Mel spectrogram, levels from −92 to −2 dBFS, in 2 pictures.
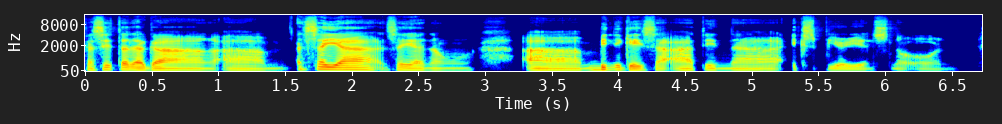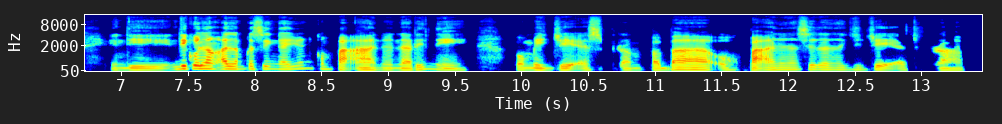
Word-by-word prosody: kasi 105 +5 +1
talagang, 100 -5 +2
um, 95 -1 -4 0.2
ang 145 - 0
saya, 135 -4 +6
ang - - -13
saya 110 -3 0
nung, 105 0 -11 0.4
ah, 95 -2 0
binigay 125 -1 +1
sa 100 -3 0
atin 100 -2 -8
na 90 -2 -4
experience 90 -3 -4
noon. 85 -2 -14 0.4
Hindi, 110 -2 -4
hindi 180 +4 +7
ko 195 - +8
lang 185 -3 +5
alam 165 -1 +4
kasi 165 0 -2
ngayon 160 +6 -2
kung 170 - -11
paano 115 -1 +3
na 110 -1 +1
rin, 150 +4 -6
eh, 100 -6 -2 0.4
kung 120 -1 -7
may 105 -1 -1
JS 105 +1 -1
prom 105 -1 -9
pa 105 -1 -5
ba 130 +3 +3
o 115 0 -10
paano 130 +1 +3
na 135 - -8
sila 135 -1 -3
nag-j-JS 125 -2 -7
prom? - - -4
110 Hz, 175 wpm, -27 LUFS, 100-130 Hz, 0.4 s, ko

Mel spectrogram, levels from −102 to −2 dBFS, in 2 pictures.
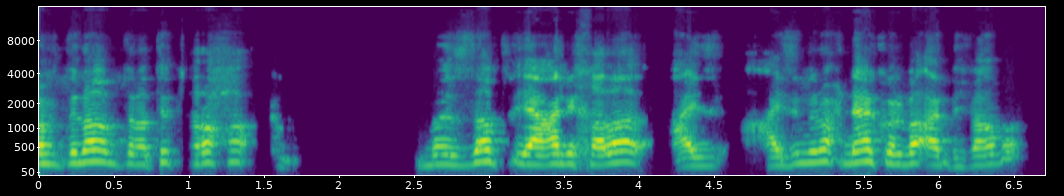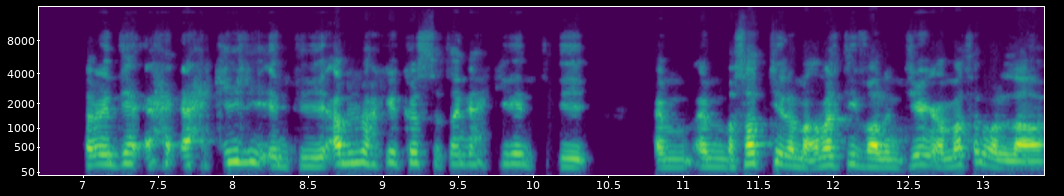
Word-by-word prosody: رُحت 185 +1 +2
نا 210 +2 +6
قومت 205 -4 +2
نطيت 175 +4 -4
بصراحة 205 +1 -2 1.0
بالضبط، 175 +7 +1
يعني 180 0 +7
خلا 195 +9 +5 0.2
عايز 150 +1 -2 0.3
عايزين 165 +6 -4
نِرُوح 205 -1 0
ناكل 200 -2 +4
بقى 190 -2 +6
أنتِ 160 -3 -2
فاهمة؟ 160 0 -4 0.5
طيّب 160 - -3
أنتِ 175 +1 -7
اح 185 - -8
احكي 215 -1 -6
لي 210 -6 -9
أنتِ 145 -1 -15 0.2
قبل 185 +1 +1
ما 195 - -6
أحكي 195 +3 -10
لِك 195 - -14
قصّة 195 0 -12
تانية، 180 -1 -7
احكي 180 - -17
لي 180 - -6
أنتِ 135 -6 -12 0.5
ان 130 0 -12
انبسطتِ 185 +8 -2
لمّا 155 -6 -3
عملتِ 165 +1 -2
Volunteering 140 +1 0
عامةً 135 +5 -4
والّا؟ 120 - -1
180 Hz, 165 wpm, -23 LUFS, 155-200 Hz, 1.0 s, يعني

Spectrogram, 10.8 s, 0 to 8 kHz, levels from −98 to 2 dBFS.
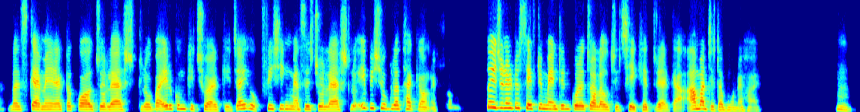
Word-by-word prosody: মানে 225 0 -1
scam 225 -1 +3
এর 220 - 0
একটা 230 +1 -4
call 215 -2 +4
চলে 210 -3 +2
আসলো 210 0 -7
বা - - +2
এরকম 255 +2 +1
কিছু 235 0 -7
আরকি। 195 +2 -6
যাই 265 +3 +3
হোক, 255 -5 -1
phishing 255 -1 -2
message 230 +1 -1
চলে 210 -2 0
আসলো। 225 +3 -7
এই - - -1
বিষয়গুলো 290 -4 -1
থাকে 235 -3 -1
অনেক 200 - -13
সময়। 365 -3 -20 0.3
তো - - -5
এইজন্য 335 -2 +4
একটু 330 0 +1
safety 285 +1 +4
maintain 245 +1 +1
করে 245 -1 +6
চলা 220 -4 +3
উচিত 200 +1 -8
সেই - - +2
ক্ষেত্রে 195 -1 -4
আরকি, 185 - -9 0.2
আমার 265 +1 +5
যেটা 205 -2 -2
মনে 185 +1 -8
হয়। 195 - -12 1.0
হুম। 215 -5 -7
230 Hz, 210 wpm, -23 LUFS, 210-260 Hz, 1.0 s, করে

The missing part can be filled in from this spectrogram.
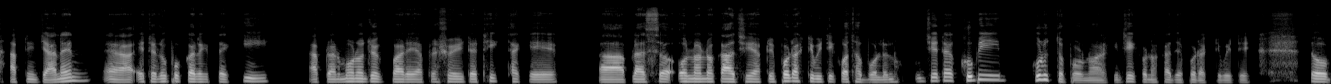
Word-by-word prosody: আপনি 120 +2 -8
জানেন 140 +10 +4 0.3
অ্যা 115 -2 +2
এটার 130 0 -1
উপকারিতা 125 -3 0 0.2
কি, 155 -3 0 0.6
আপনার 120 +1 -1
মনোযোগ 140 -1 +3
বাড়ে, 120 -1 +4
আপনার 120 +2 -8
শরীরটা 125 -2 0
ঠিক 150 -2 -4
থাকে। 120 -3 -2 0.7
আ - - +7 0.2
প্লাস 120 -2 +3 0.3
অন্যান্য 135 0 +3
কাজে 130 +1 +4
আপনি 125 +1 -5
প্রোডাক্টিভিটির 145 -4 +2
কথা 120 +1 +1
বললেন 110 +1 -2 0.4
যেটা 165 +1 +2
খুবই 205 +4 +4 0.5
গুরুত্বপূর্ণ 125 - +1
আরকি 95 +2 -10
যেকোনো 120 -5 -2
কাজে 110 -1 -4
প্রোডাক্টিভিটি। 100 -1 -6 0.7
তো - - +5
125 Hz, 130 wpm, -25 LUFS, 115-135 Hz, 0.7 s, আ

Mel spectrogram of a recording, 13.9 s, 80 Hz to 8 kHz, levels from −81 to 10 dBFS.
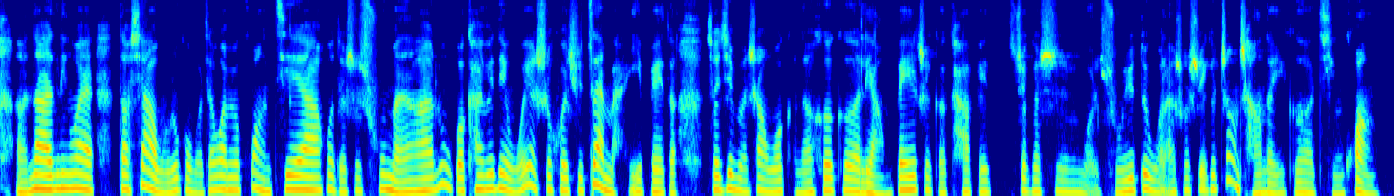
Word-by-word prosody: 呃， 160 -1 0
那 205 +1 +7
另 215 +1 +3
外 205 -3 +4 0.2
到 210 - +2
下 225 0 +2
午， 155 -3 -1
如 175 +3 0
果 180 -3 -4
我 145 -1 -6
在 190 - -3
外 200 -1 +2
面 190 0 +1
逛 195 -3 -2
街 205 +2 +3
啊， 195 -1 +5
或 200 +1 -3
者 165 -3 -4
是 180 +3 -4
出 210 +4 -4
门 170 -4 +3
啊， 180 +2 +3
路 255 +3 -2
过 185 -3 +1
咖 205 +2 0
啡 210 +1 +2
店， 205 -6 +1
我 185 - -1
也 270 - +1
是 200 - -3
会 185 0 -1
去 180 +1 -4
再 265 +7 +3
买 170 -6 0
一 185 -3 -2
杯 160 -1 -1
的， 150 0 -4 0.3
所 200 - 0
以 195 - +2
基 215 +3 +1
本 180 -4 -1
上 170 0 -1
我 170 +1 0
可 155 - -18
能 150 +1 -2
喝 185 +3 +2
个 180 -2 0
2 135 -4 -1
杯 195 +6 +4
这 190 -1 -3
个 150 -2 -6
咖 160 +2 -5
啡， 165 -1 -6 0.2
这 180 - -5
个 170 0 -3
是 165 +1 +1 0.2
我 - - -11
属 160 -1 -6
于 180 +2 +3
对 205 +4 +1
我 175 -5 -2
来 155 - -6
说 185 +4 -4
是 180 - +2
一 - - -2
个 205 - -3
正 335 - -3
常 145 -7 0
的 150 - -1
一 145 - -6
个 155 0 -3
情 135 0 -9
况。 140 -5 -1
180 Hz, 310 characters per minute, -23 LUFS, 160-200 Hz, 0.3 s, 那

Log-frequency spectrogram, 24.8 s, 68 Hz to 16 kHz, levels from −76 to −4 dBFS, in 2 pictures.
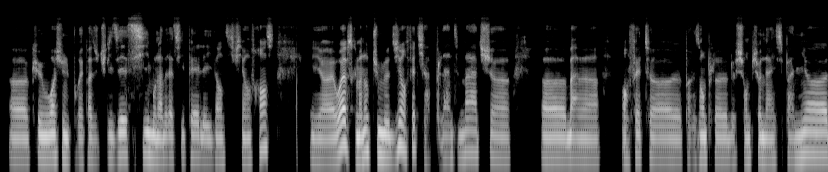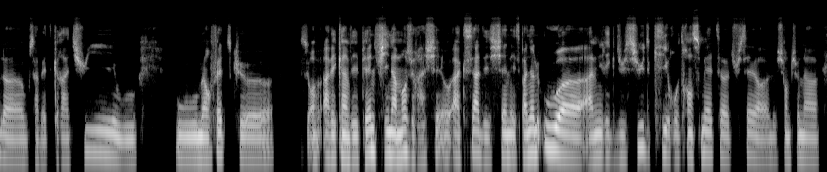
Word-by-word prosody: heu, 100 -1 -2
que 110 - -3
moi, 105 +1 +2
je 110 0 -2
ne 105 - 0
pourrais 100 0 -9
pas 105 0 -4
utiliser 105 +4 -2
si 115 +1 +4
mon 105 -1 0
adresse 105 +1 -2
IP, 110 +2 -13
elle 110 -2 -3
est 100 - -5
identifiée 100 +1 -5
en 100 0 -5
France. 145 +8 -2 0.5
Et 100 -1 -6
heu, 100 0 0
ouais, 165 - +7
parce 155 -7 +4
que - - -2
maintenant 120 +6 +2
que - - -20
tu - - +1
me 115 - +4
le 110 - +2
dis, 105 +10 -1
en 155 - +1
fait, - - -2
il - - -9
y - - -9
a - - -15
plein 105 0 -7
de 105 0 -10
matches, 125 0 -1
heu 105 -1 -4 0.5
heu, 100 0 0
ben, 100 -1 -2 0.4
en 100 - -2
fait, 110 +2 -4
heu, 100 -1 -4
par 100 - -12
exemple, 105 +2 -4
heu, 100 0 -3
le 100 - -10
championnat 100 0 -1
espagnol, 115 +4 -1
heu, 100 -1 -1
où 95 - -8
ça - - -1
va - - -8
être - - -16
gratuit, 120 +4 -1
ou 95 -1 -4 0.6
ou 105 0 0
mais 105 - +4
en 100 - +3
fait, 120 +3 0 0.2
que 105 -1 -2 0.4
sur - - -3
avec 110 -1 +4
un 110 - +7
VPN, 105 +5 +2
finalement, 120 0 +7
j'aurais 110 -5 -3
achè 100 - +3
heu, - - -3
accès 130 - +3
à 125 - +6
des 105 -1 -7
chaînes 115 +2 +4
espagnoles 115 +3 +2
ou, 145 -4 +6
heu, 110 -3 +6
Amérique 110 0 0
du 110 +1 -6
Sud, 145 +5 +2
qui 130 -2 0
retransmettent, 115 +2 +2
heu, 110 -1 -1
tu - - -8
sais, - - -4
heu, 100 -3 -3
le 100 - -10
championnat 105 -1 -3
105 Hz, 210 wpm, -23 LUFS, 100-115 Hz, 0.6 s, ouais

